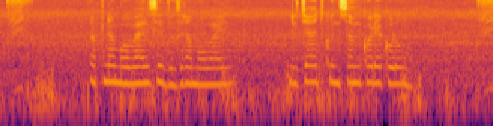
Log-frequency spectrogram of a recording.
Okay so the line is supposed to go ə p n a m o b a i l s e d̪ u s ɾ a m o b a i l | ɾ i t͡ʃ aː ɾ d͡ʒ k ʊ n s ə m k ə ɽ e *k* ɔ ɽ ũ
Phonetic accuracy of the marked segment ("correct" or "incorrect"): correct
